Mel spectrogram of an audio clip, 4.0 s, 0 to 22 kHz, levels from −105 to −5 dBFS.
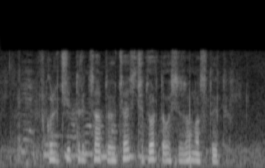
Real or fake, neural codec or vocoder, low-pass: real; none; 7.2 kHz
